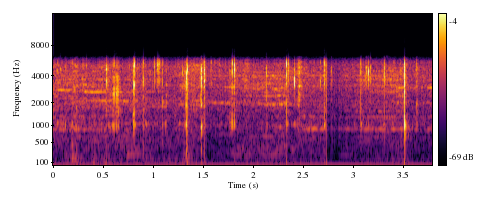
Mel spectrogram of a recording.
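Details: Scattered soft taps, clicks and light patter indoors over a low background hum, with no animal voice heard.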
